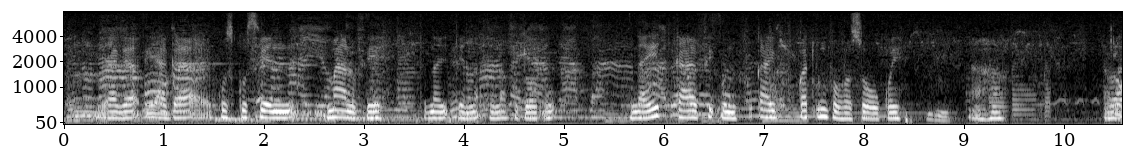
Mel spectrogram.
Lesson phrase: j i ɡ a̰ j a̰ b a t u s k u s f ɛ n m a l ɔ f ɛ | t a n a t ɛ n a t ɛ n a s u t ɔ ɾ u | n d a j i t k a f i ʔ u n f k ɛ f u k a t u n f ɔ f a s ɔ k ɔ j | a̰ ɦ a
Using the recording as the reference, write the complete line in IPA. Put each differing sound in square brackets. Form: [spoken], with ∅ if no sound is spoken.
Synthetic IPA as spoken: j [a] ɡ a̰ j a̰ [ɡ] a [k] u s k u s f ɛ n m a l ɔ f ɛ | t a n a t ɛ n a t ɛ n a [f] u t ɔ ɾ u | n d a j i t k a f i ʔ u n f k [a] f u k a t u n f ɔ f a s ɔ k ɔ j | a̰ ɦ a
